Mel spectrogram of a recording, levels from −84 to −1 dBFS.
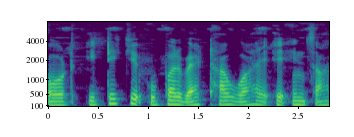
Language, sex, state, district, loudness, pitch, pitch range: Hindi, male, Jharkhand, Sahebganj, -20 LUFS, 130 Hz, 125-135 Hz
